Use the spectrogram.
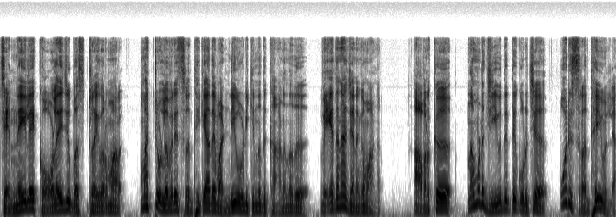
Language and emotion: Malayalam, disgusted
